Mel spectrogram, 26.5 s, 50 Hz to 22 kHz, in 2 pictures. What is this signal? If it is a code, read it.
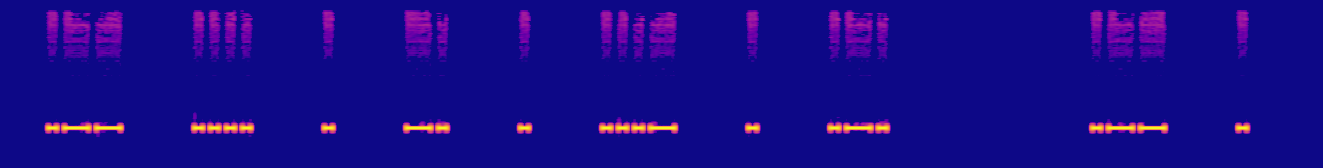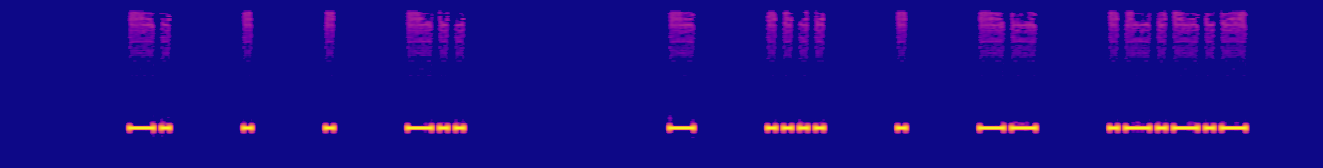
Morse code, heard as a keyed tone, about 15 wpm, spaced as for 8 wpm, 1000 Hz. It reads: WHENEVER WE NEED THEM.
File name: qotdfiles / 8wpm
